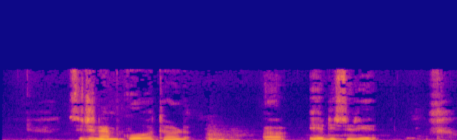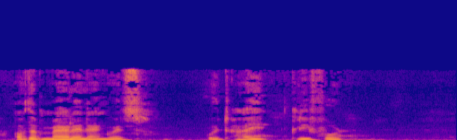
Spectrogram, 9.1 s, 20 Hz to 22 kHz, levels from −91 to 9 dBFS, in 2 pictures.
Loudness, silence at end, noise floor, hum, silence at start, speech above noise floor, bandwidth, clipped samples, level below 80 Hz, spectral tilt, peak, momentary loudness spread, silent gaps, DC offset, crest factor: -22 LUFS; 0.8 s; -58 dBFS; none; 0.7 s; 38 dB; 12 kHz; under 0.1%; -42 dBFS; -5 dB/octave; -2 dBFS; 15 LU; none; under 0.1%; 20 dB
